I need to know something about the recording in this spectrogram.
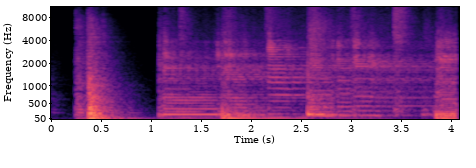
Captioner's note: door thuds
